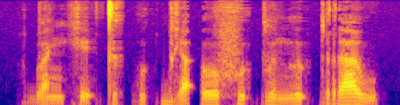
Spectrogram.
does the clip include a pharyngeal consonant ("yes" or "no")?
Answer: no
